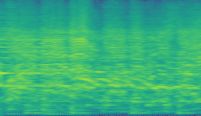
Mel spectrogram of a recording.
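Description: Male group performing a Swahili qaswida, many voices singing and shouting together in chorus over drum beats, with the crowd's voices mixed in.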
